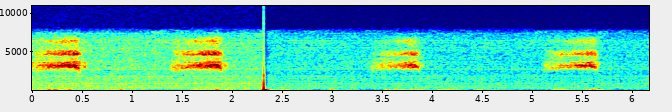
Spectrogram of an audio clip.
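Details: Barn owl at a nest box watched by a live camera, giving four short harsh hissing screeches spaced unevenly, with a loud sharp click early on and a faint hum beneath.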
